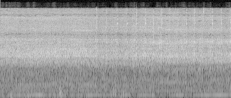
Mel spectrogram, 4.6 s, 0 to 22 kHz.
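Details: 2006 Ford Falcon BF idling: idle note keeps dropping out and stumbling unevenly under a bright hiss; engine misfiring with no check engine light on the cluster.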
